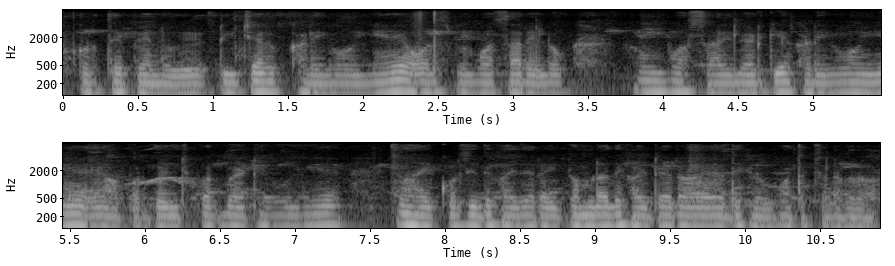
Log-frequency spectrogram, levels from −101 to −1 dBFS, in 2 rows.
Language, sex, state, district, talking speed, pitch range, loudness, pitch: Hindi, male, Chhattisgarh, Balrampur, 230 wpm, 105-110 Hz, -43 LUFS, 110 Hz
